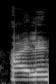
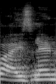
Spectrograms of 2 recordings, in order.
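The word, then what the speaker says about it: island: That की हैड हिट द हेवियन आइलैंड इन 1946। देखो आइसलैंड नहीं पढ़ना है।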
